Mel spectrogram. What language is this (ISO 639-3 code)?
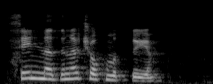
tur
